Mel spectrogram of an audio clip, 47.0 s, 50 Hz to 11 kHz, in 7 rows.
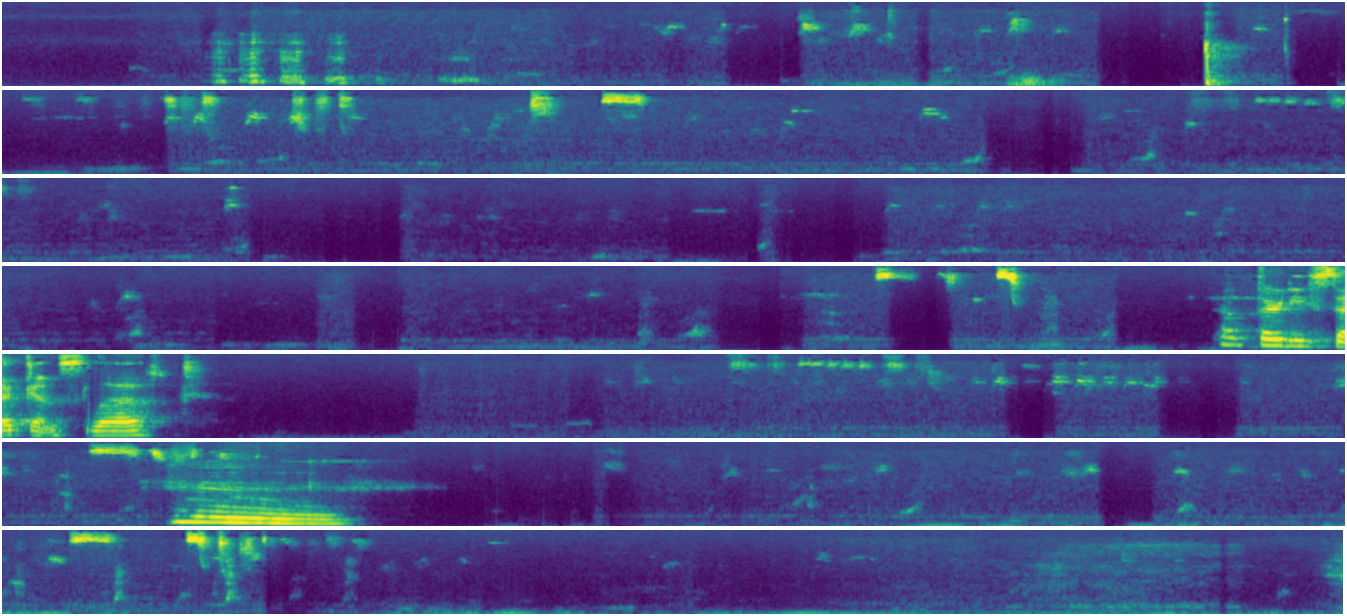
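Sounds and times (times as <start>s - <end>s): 
laughter: 1.0s - 2.4s
speech: 1.1s - 2.5s, 26.2s - 27.9s, 34.4s - 35.4s
small pet birds chirping and tweeting from another room: 2.5s - 5.5s, 6.2s - 14.8s, 16.9s - 18.7s, 20.6s - 21.0s, 23.0s - 25.8s, 29.6s - 34.5s, 36.6s - 46.9s.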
